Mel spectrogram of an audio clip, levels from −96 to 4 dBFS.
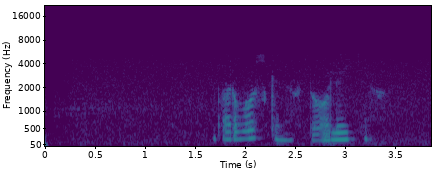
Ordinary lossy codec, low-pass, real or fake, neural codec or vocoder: none; 5.4 kHz; real; none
